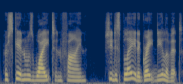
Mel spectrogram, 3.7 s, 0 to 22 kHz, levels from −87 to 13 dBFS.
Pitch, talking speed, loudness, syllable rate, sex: 205 Hz, 210 wpm, -18 LUFS, 4.8 syllables/s, female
